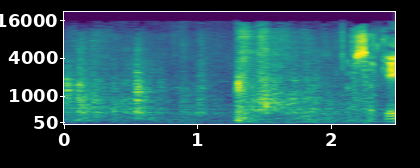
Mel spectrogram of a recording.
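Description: A bowling ball thuds onto a wooden lane.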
